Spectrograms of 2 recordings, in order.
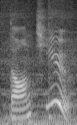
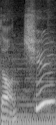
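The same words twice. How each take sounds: First: The t and y are said separately. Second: The t and y merge into ch.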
